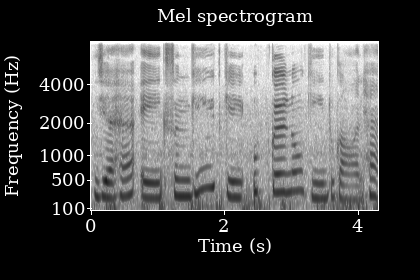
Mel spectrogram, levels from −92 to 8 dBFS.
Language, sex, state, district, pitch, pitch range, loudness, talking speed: Hindi, female, Punjab, Fazilka, 255 Hz, 235-310 Hz, -17 LUFS, 110 wpm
